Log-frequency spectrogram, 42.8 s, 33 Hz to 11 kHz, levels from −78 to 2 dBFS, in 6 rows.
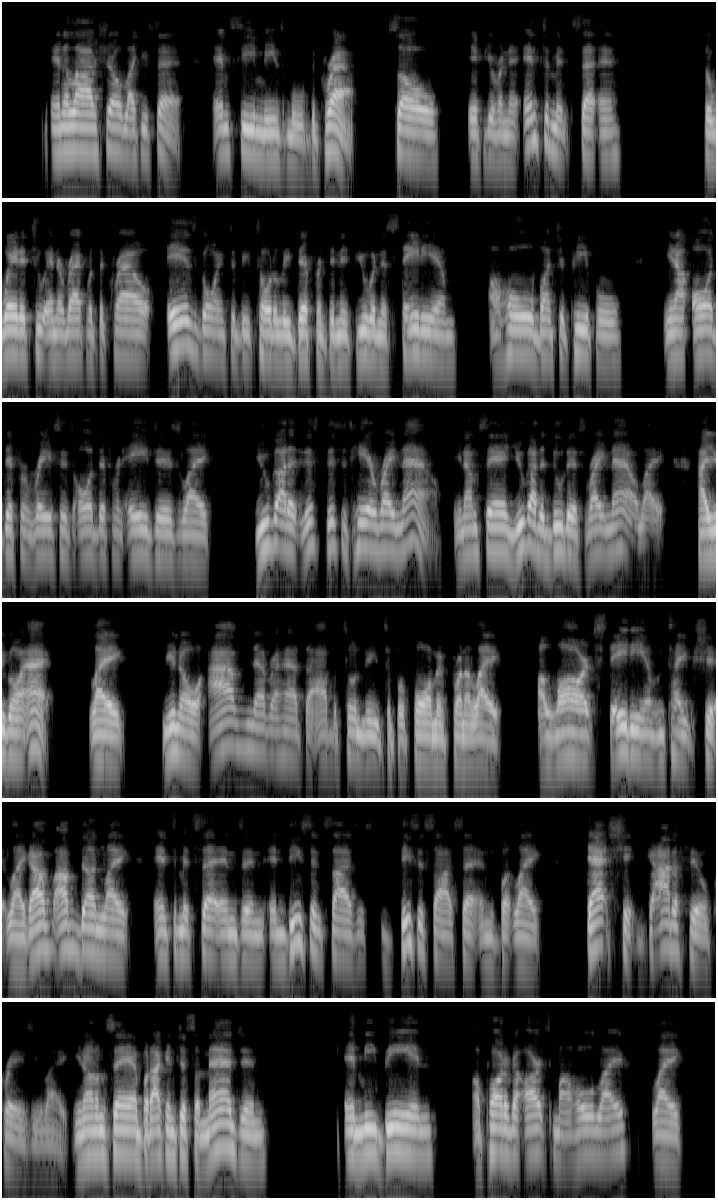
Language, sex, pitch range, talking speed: English, male, 110-125 Hz, 195 wpm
